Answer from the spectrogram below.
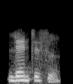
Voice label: "lenticel", Indian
